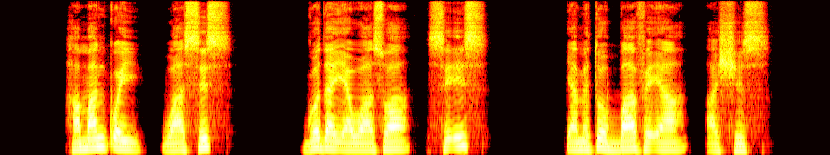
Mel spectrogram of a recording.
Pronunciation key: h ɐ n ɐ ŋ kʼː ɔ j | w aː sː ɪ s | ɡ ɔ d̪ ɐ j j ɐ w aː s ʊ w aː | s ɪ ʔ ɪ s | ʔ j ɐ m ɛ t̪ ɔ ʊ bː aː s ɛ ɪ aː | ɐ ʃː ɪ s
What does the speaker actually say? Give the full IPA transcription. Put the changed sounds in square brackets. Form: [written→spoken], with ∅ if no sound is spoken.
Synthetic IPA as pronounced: h ɐ [n→m] ɐ ŋ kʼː ɔ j | w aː sː ɪ s | ɡ ɔ d̪ ɐ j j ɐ w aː s ʊ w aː | s ɪ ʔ ɪ s | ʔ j ɐ m ɛ t̪ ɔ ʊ bː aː [s→f] ɛ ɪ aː | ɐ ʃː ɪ s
